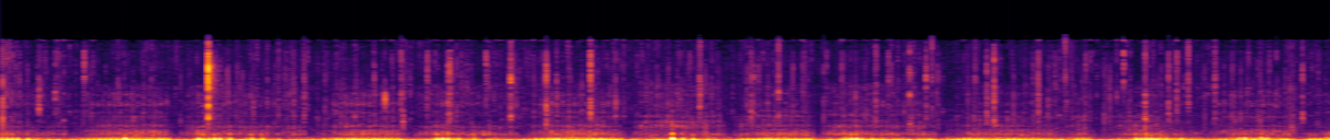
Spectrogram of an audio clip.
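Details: Cat purr mixed with a cozy crackling fire: an even, low vibrating drone with regular in-and-out breath pulses, dotted throughout with quick clicking snaps from the flames.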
